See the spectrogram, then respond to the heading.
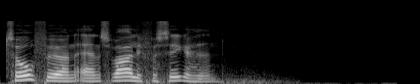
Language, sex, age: Danish, male, 24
